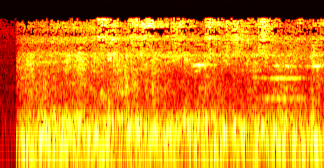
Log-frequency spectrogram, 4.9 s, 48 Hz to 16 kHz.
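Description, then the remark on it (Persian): A loud, steady rumble of Turkey's first freight train to Xi'an, China, arriving on Saturday after a 12-day journey from Istanbul through Georgia, Azerbaijan, the Caspian Sea and Kazakhstan, rolling along the rails; it starts abruptly and continues throughout, with dense low-end roar and faint metallic squeals and tones riding on top. “ورود اولین قطار باری ترکیه به شهر شیان چین در روز شنبه.”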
